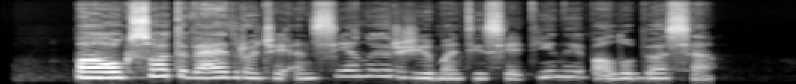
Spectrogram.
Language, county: Lithuanian, Šiauliai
